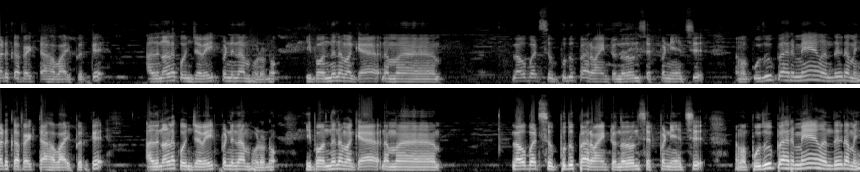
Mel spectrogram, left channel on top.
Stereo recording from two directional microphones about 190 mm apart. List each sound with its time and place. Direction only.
0.0 s speech: 45° right (ahead or behind)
